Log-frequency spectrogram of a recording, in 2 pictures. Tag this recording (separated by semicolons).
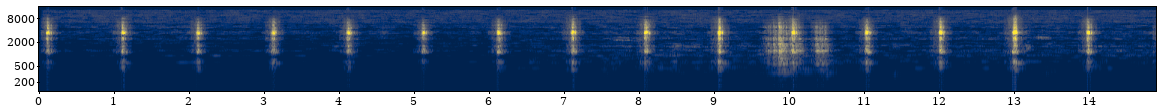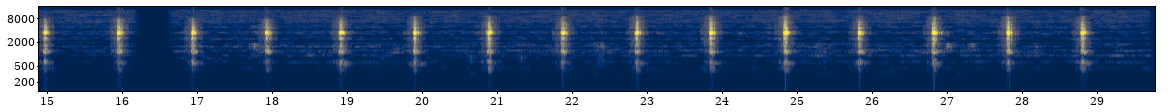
effect; ambient; clock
